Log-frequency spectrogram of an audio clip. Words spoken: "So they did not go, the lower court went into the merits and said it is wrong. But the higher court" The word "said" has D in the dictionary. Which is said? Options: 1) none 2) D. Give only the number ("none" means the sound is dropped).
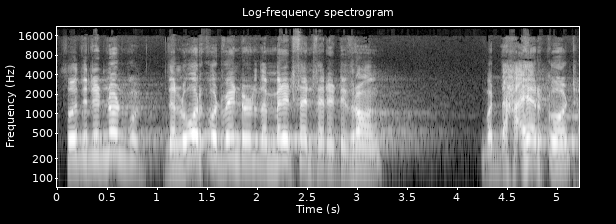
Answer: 2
